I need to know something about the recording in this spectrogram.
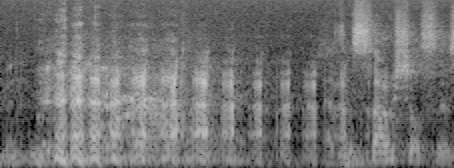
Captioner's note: audience laughing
